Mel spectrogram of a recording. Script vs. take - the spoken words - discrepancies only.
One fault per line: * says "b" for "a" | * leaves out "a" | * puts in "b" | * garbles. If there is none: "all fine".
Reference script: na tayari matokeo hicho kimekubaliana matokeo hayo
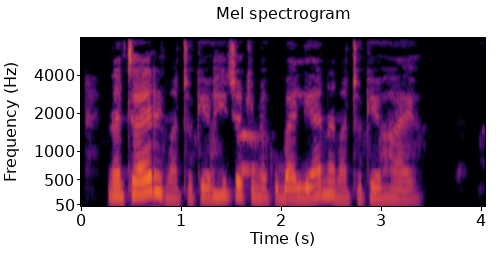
all fine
